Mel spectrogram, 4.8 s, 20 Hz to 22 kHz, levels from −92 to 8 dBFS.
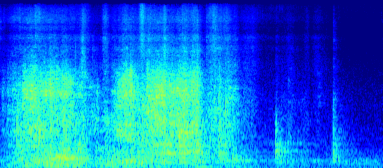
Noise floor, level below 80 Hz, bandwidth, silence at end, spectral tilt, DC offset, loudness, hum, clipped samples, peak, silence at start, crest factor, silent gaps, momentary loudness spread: -58 dBFS; -56 dBFS; over 20 kHz; 0.1 s; -3 dB/octave; under 0.1%; -32 LUFS; none; under 0.1%; -16 dBFS; 0 s; 20 dB; none; 23 LU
